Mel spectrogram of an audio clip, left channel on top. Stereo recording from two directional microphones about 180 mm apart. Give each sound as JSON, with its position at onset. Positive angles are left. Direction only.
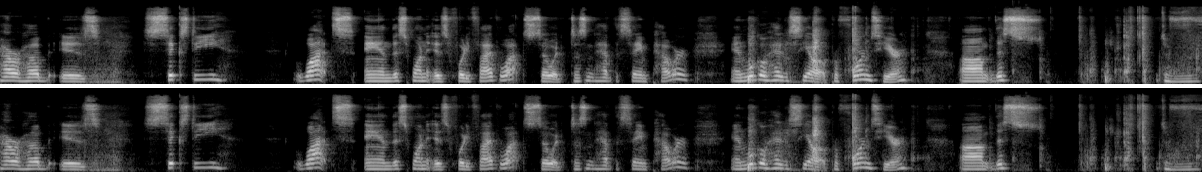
{"t": 0.0, "sound": "speech", "side_deg": 30}
{"t": 10.8, "sound": "speech", "side_deg": 10}
{"t": 11.6, "sound": "speech", "side_deg": 35}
